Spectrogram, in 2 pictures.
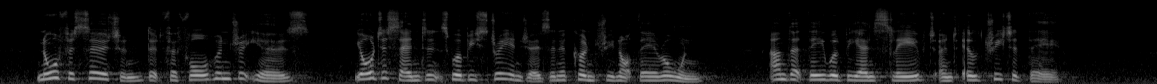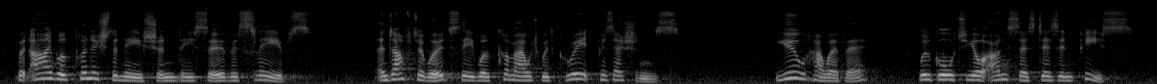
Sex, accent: female, British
